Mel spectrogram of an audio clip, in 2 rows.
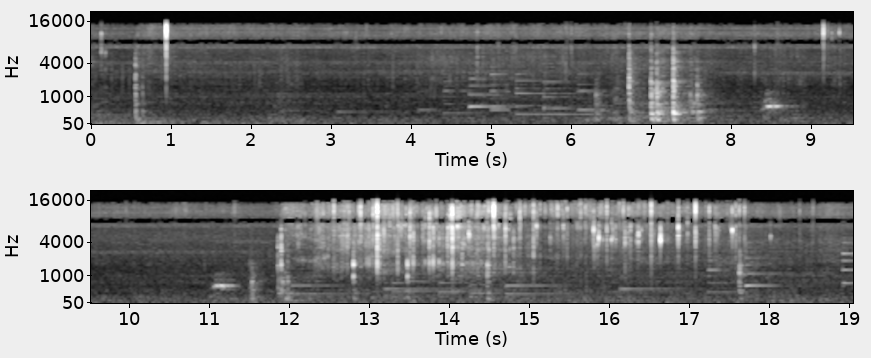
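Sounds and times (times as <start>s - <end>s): light background music: 0.0s - 8.6s, 11.9s - 19.0s
food sizzling in hot oil: 11.9s - 18.8s.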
